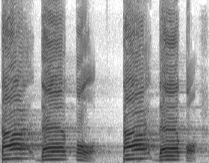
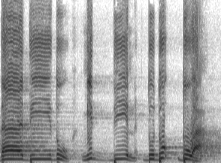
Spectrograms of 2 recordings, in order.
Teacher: Kemudian makhraj dal perlu difahami dan perlu dilatih, berada di belakang gigi seri atas. Ya, ujung lidah ditempelkan ke usul athana al-ulya.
